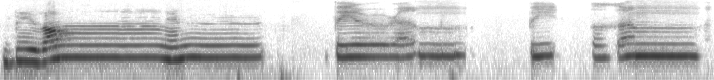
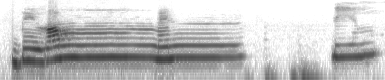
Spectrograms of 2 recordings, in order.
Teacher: Just hold that nasal sound for the meme and then the non-nasal sound at the end because of the tanween.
